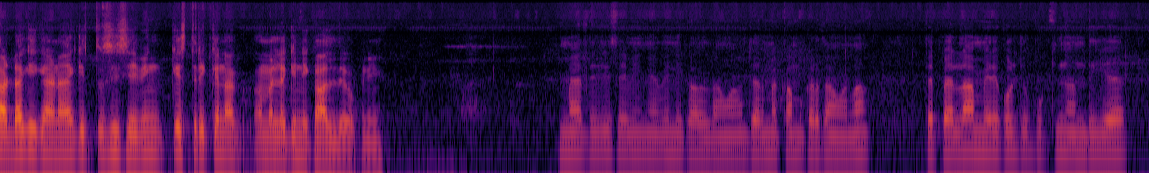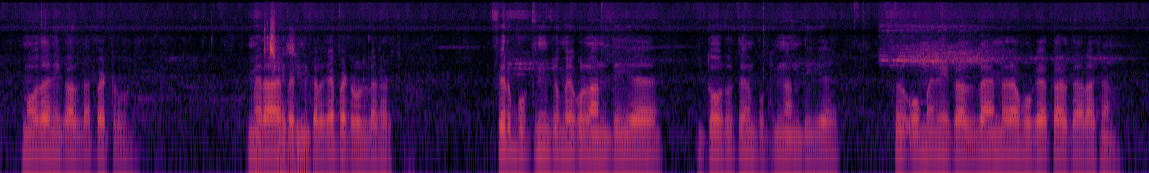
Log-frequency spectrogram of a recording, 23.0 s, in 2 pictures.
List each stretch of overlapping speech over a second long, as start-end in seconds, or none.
none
